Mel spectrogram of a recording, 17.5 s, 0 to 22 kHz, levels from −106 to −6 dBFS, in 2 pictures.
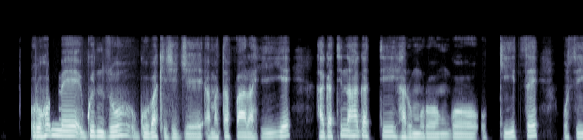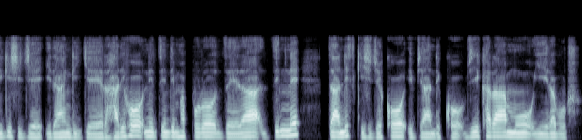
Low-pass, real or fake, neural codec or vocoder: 7.2 kHz; real; none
